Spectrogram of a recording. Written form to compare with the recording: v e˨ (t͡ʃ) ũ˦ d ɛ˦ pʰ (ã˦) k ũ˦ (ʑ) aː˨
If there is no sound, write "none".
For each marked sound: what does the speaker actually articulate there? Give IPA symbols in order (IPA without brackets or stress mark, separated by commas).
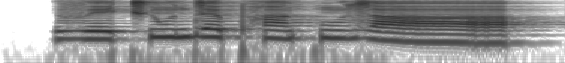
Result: t͡ʃ, ã˦, z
